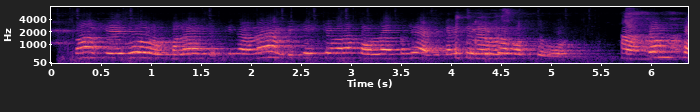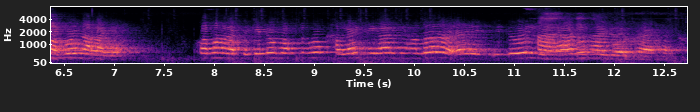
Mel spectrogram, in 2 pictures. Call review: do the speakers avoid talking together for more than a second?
No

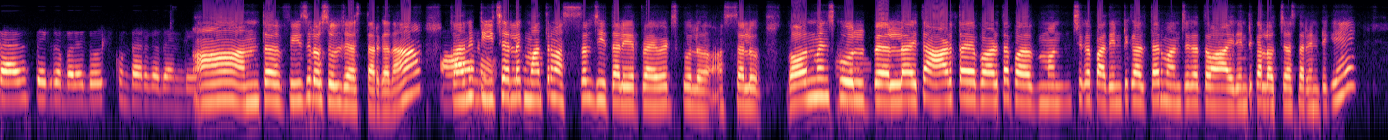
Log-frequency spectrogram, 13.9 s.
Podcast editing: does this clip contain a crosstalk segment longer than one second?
No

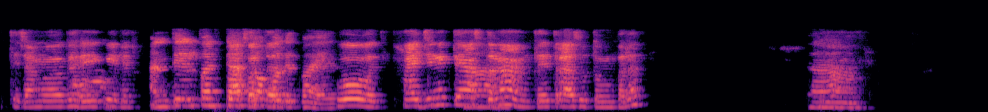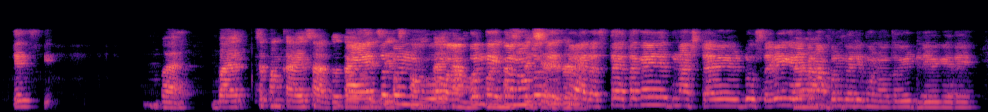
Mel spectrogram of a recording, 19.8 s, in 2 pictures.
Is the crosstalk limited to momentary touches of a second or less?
No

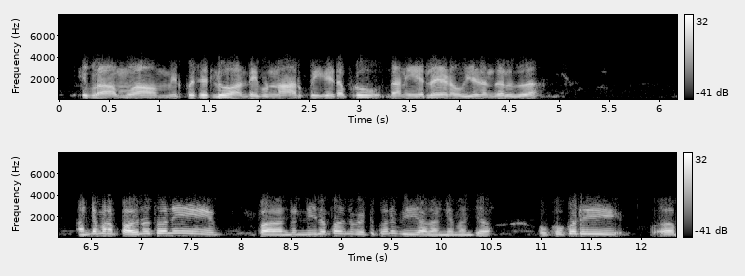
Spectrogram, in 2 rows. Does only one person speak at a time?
Yes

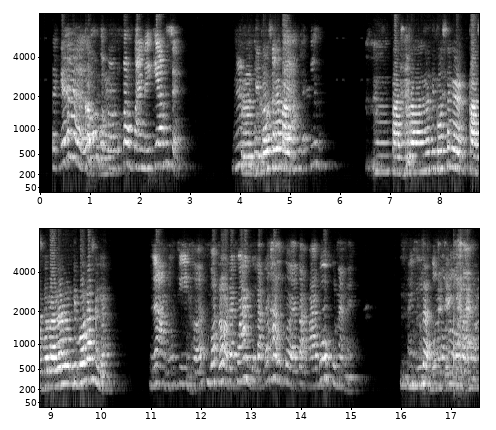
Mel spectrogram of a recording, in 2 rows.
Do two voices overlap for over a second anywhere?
Yes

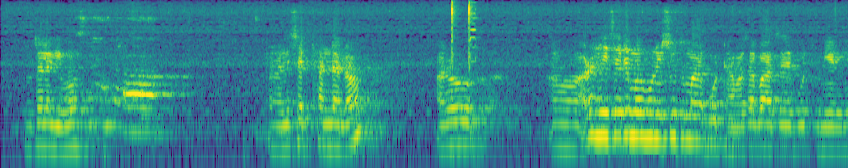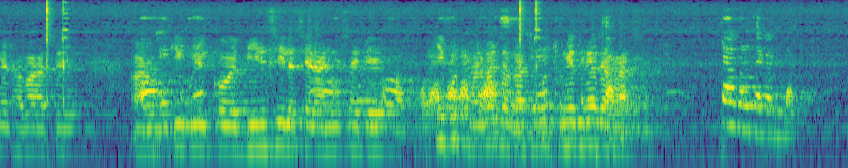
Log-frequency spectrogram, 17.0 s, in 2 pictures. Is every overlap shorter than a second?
No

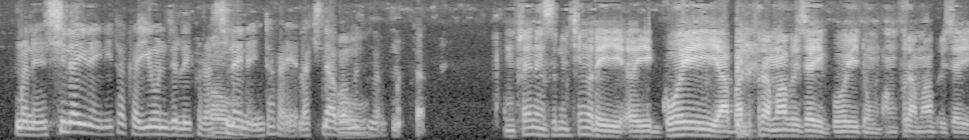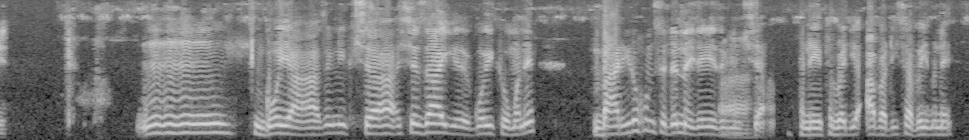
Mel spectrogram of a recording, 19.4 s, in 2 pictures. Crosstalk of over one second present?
No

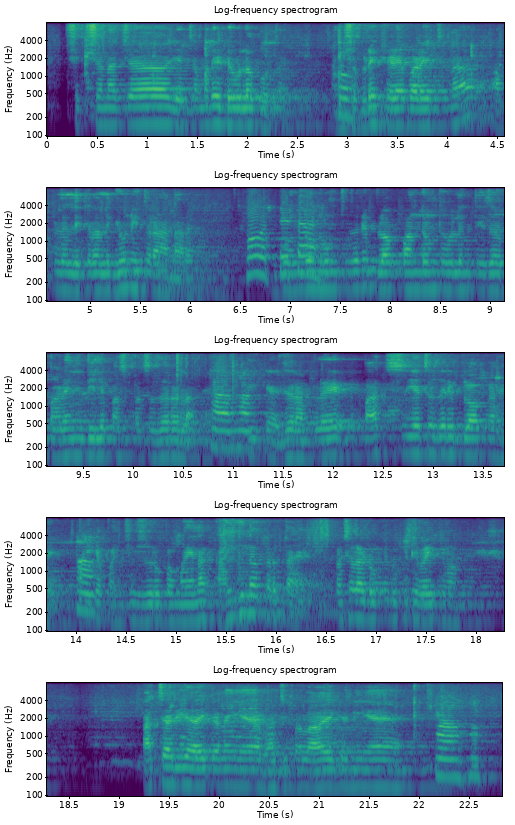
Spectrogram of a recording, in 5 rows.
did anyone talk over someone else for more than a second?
No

